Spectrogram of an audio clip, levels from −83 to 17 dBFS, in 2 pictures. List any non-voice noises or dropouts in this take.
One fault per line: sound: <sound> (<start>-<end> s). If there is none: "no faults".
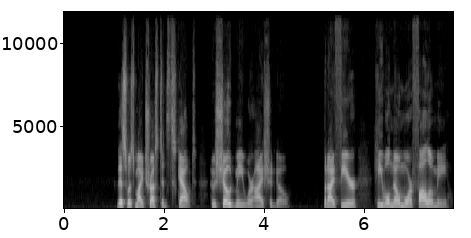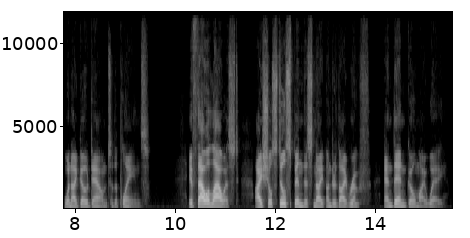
no faults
